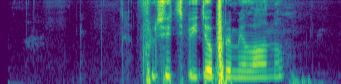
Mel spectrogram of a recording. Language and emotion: Russian, neutral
